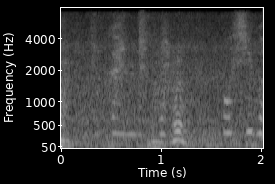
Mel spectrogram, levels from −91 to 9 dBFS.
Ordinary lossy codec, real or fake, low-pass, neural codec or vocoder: none; real; 7.2 kHz; none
